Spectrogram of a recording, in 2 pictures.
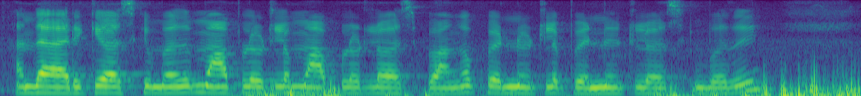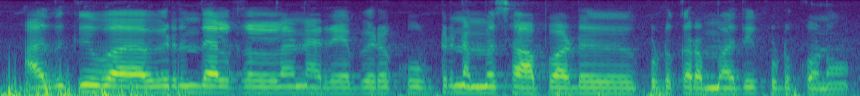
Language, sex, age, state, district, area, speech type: Tamil, female, 45-60, Tamil Nadu, Thoothukudi, rural, spontaneous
